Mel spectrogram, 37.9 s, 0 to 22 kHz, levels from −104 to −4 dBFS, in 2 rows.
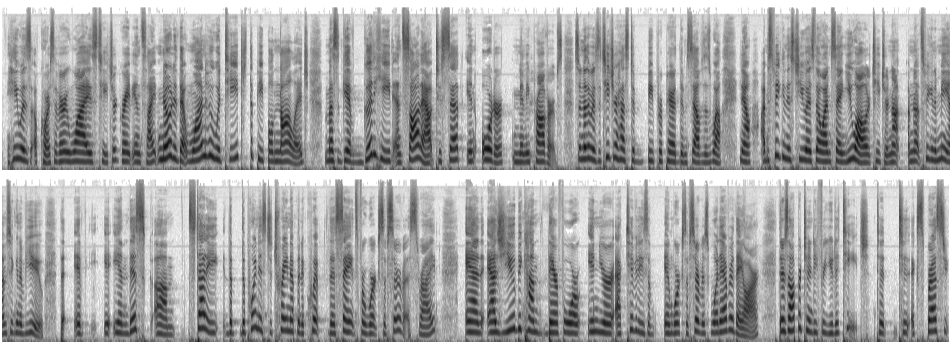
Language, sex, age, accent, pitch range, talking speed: English, female, 40-59, American, 215-270 Hz, 180 wpm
